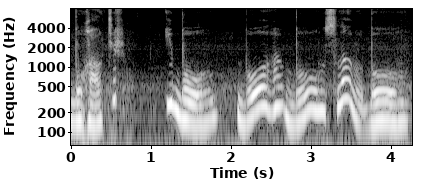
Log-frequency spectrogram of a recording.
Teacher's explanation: у нас есть только два слова, которые мы произносим с «г» фрикативным. Это «бухгалтер» и «богу». · Он так быстро произносится «г» взрывом. А южный и уже ненормативный, он называется фрикативный, то есть щелевой. Мы его как бы можем продлевать даже.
